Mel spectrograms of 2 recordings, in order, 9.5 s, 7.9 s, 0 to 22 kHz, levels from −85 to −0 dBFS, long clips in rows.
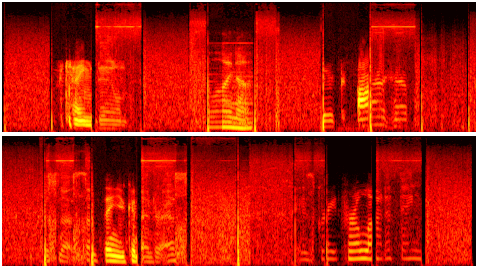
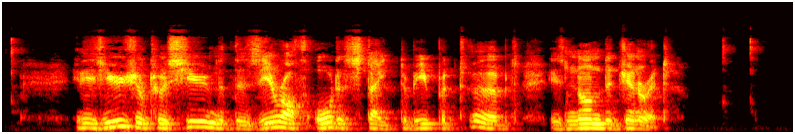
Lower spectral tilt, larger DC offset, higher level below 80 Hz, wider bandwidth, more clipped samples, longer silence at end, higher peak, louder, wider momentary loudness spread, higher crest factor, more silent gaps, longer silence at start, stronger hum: about the same, -3.5 dB/octave vs -4 dB/octave; neither; first, -50 dBFS vs -58 dBFS; first, over 20 kHz vs 9.4 kHz; neither; second, 0.05 s vs 0.4 s; second, -8 dBFS vs -2 dBFS; second, -29 LUFS vs -17 LUFS; about the same, 14 LU vs 14 LU; about the same, 22 dB vs 18 dB; neither; about the same, 0.05 s vs 0.1 s; neither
